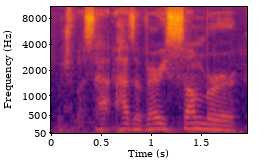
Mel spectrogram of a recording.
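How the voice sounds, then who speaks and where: A man's voice: mid-range voice, steady tone, brisk, a bit bright. A man, a tribute band musician chatting casually about music history, enthusiastic, laughing often and humming snippets of songs.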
